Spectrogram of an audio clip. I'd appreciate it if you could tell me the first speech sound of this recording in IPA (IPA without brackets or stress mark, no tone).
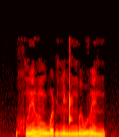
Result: xʷ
